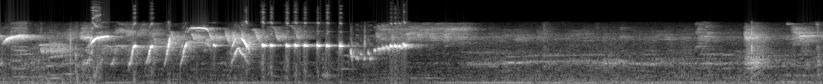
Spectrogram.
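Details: Greater green leafbird song used as a master recording for training songbirds: a rapid run of clear whistles and sharp downslurred notes, then a steady repeated whistled note, fading into quieter scattered chirps.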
